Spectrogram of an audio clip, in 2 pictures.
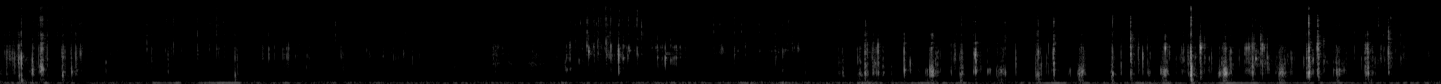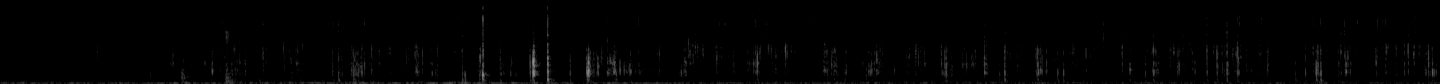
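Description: Hands squeezing and kneading thick Pears soap lather over a bowl of soapy water: wet squishing with a fine crackle of popping bubbles, coming in bouts, with a short lull about halfway through.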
